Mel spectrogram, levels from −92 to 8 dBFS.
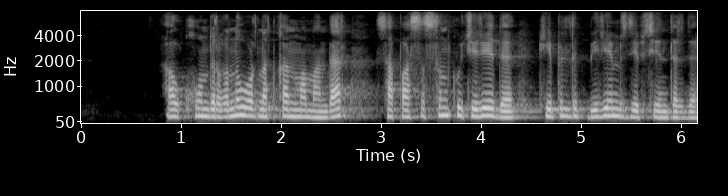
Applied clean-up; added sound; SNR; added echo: none; none; none; none.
